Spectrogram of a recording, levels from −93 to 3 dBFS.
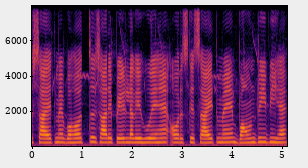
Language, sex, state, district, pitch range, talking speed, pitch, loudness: Hindi, female, Bihar, Begusarai, 230-240 Hz, 175 wpm, 235 Hz, -26 LUFS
